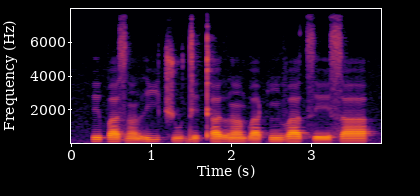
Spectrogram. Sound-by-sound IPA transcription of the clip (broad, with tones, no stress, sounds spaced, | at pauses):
ɪ˦˨ p a˦ z ã˨ r iː˦ t͡ʃ u˨ d ɪ˦ kʼ a˦ r ã˦ b a˨ k ĩ˦ β a˦ t͡s eː˨ z a˦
